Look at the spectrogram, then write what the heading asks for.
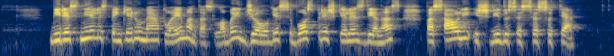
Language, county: Lithuanian, Tauragė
